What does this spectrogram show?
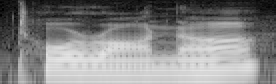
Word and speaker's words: Tirana: It's like you pronounce it with the CH. No, we don't. No. No, it's definitely Tirana, Not You know.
